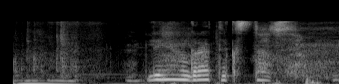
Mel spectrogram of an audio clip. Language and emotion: Russian, sad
